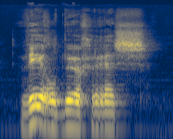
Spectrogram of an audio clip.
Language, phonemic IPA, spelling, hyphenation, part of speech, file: Dutch, /ˈʋeː.rəlt.bʏr.ɣəˌrɛs/, wereldburgeres, we‧reld‧bur‧ge‧res, noun, Nl-wereldburgeres.ogg
- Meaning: female cosmopolite, female citizen of the world, female cosmopolitan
